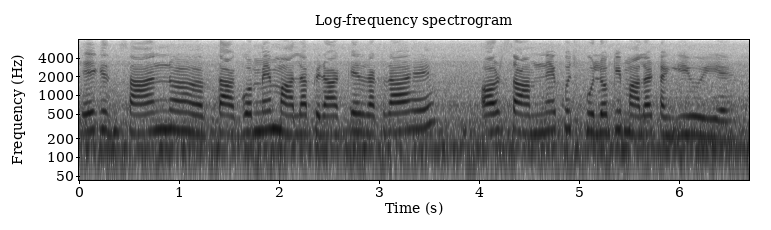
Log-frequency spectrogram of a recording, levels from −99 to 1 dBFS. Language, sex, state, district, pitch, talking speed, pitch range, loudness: Hindi, female, Uttar Pradesh, Lucknow, 240 Hz, 170 wpm, 225-255 Hz, -15 LUFS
